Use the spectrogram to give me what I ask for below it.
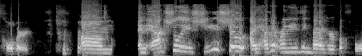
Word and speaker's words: Colbert: I always want to say Colbert. It's spelled like Stephen Colbert, but I think it's Colbert.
